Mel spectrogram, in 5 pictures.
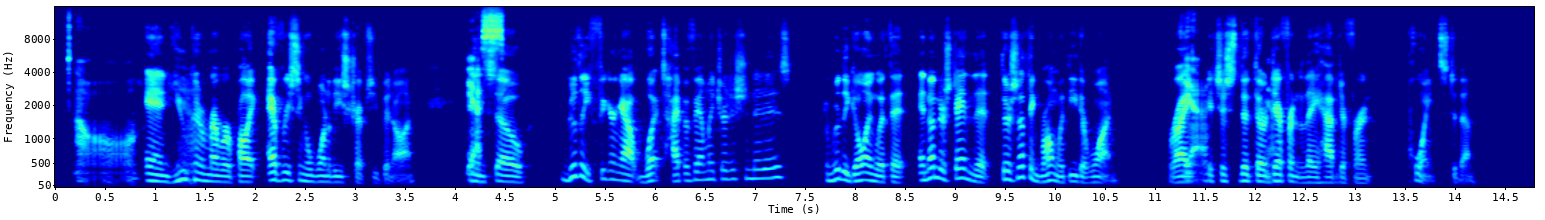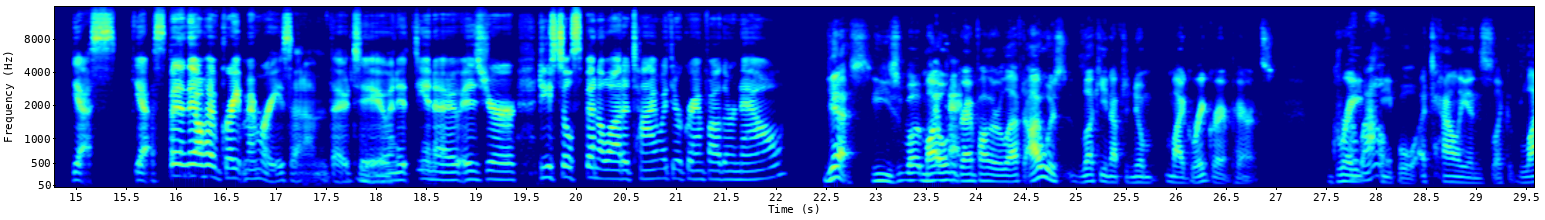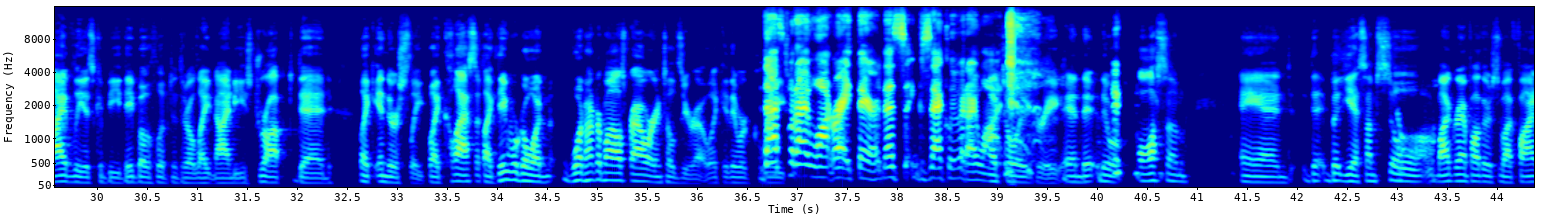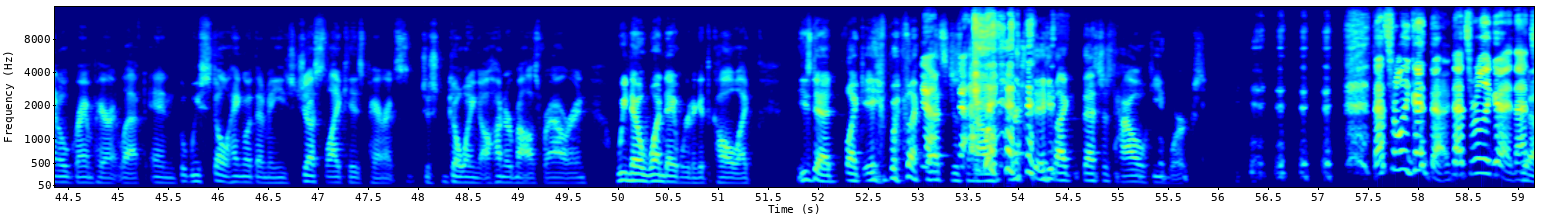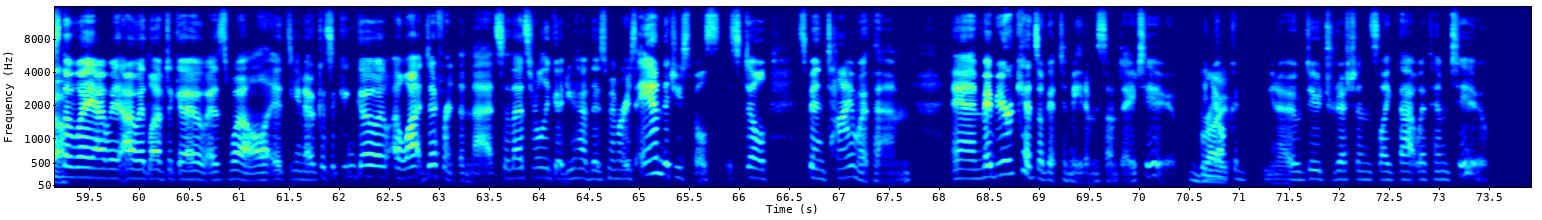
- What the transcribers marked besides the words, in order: laugh; chuckle; laughing while speaking: "he but"; laugh; laughing while speaking: "that's just like"; stressed: "and"; other background noise
- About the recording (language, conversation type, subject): English, unstructured, What is a fun tradition you have with your family?
- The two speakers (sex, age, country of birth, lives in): female, 55-59, United States, United States; male, 30-34, United States, United States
